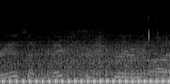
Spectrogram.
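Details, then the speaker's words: Trail Master 150cc go-kart engine after carburetor replacement, warming up on choke: small single thumping at a quick, even high idle with no misses, healthy. "now what we're doing is we're listening once we've got it warmed up we're listening to the engine smooth out pick up RPM and drop back off"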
